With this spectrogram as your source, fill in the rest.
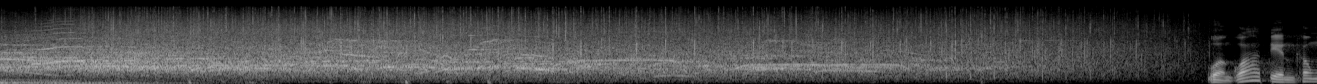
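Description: A large crowd cheers, claps and whistles loudly in a big hall, then fades.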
